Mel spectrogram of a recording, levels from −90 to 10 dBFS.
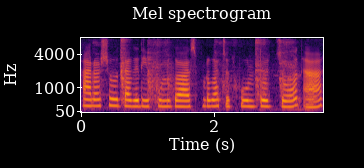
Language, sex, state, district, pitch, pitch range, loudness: Chakma, female, Tripura, Dhalai, 245 Hz, 240-255 Hz, -17 LUFS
